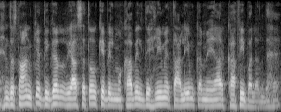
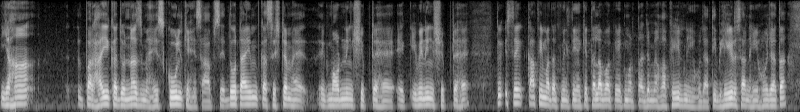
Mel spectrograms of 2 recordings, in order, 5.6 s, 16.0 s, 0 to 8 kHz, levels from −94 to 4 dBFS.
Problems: none marked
